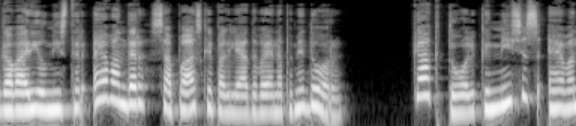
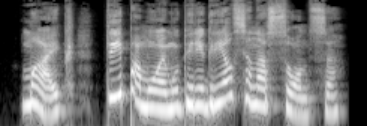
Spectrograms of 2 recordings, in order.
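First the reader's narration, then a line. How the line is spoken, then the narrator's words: Grumbling. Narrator (Russian): проворчала его жена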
